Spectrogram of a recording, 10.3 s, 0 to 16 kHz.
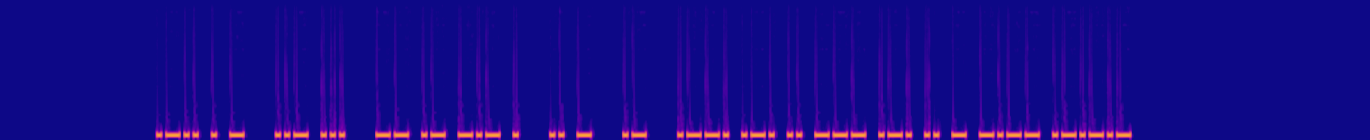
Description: Morse code, heard as a keyed tone, about 36 wpm, 700 Hz. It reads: LET US MAKE IT A PRIORITY.
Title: Sentences from Top 1600 Words 35wpm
